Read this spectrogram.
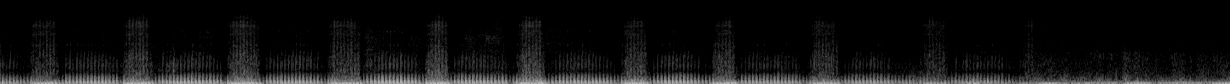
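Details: Cat purring continuously in a low, throbbing rumble, pulsing in a regular rhythm of inhaled and exhaled phases about once a second over a quiet background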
